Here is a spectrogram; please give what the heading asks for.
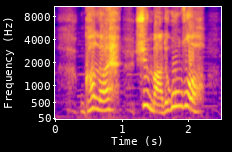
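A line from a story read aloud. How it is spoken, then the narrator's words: Panting. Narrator (Chinese): 本喘着粗气说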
